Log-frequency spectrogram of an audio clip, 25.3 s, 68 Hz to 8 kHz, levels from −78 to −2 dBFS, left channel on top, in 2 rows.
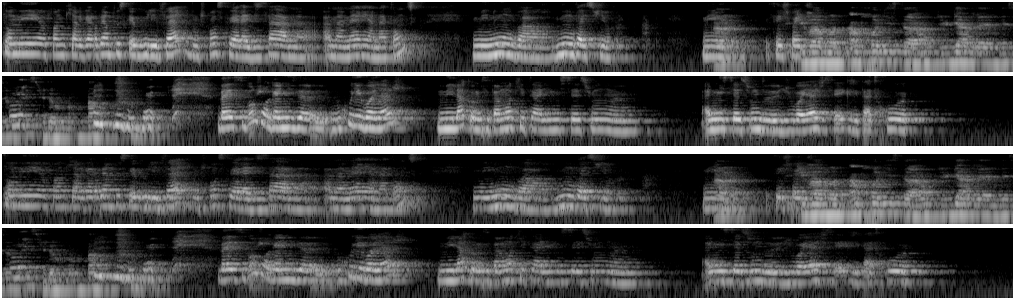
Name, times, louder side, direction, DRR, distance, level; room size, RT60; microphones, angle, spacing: voice 1, 0.0-5.2 5.5-5.6 5.9-7.7 8.8-9.1 9.6-10.0 12.7-13.0 13.8-17.7 18.1-20.6 21.4-23.9, left 6 dB, 75° left, 5 dB, 0.4 m, -29 dB
voice 2, 8.9-9.2 9.8-14.4, left 1 dB, 40° left, 1 dB, 1.1 m, -34 dB
10.5 x 4.5 x 2.3 m, 1.1 s
head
